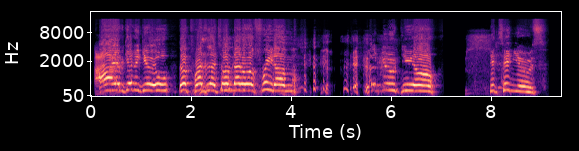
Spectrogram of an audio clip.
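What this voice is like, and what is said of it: Loud yelling presidential impression. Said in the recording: “you would never be an impersonator for fucking presidents ... I can't do a good impersonation of him, but all I know is that he fucking yells a lot”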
